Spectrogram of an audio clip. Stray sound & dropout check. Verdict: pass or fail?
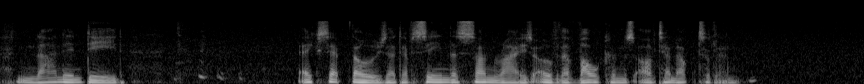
fail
